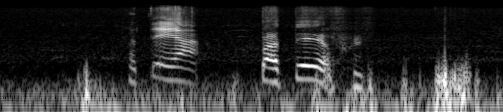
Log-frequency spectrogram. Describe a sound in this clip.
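A boy calls out briefly nearby.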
